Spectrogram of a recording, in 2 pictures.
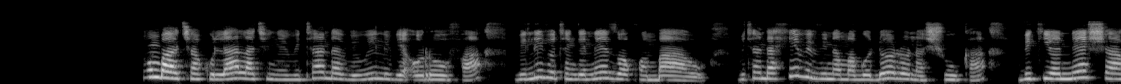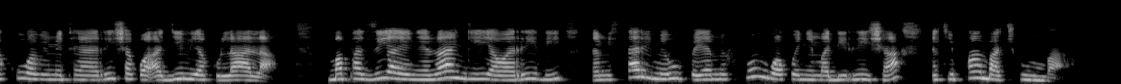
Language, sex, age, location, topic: Swahili, female, 18-24, Nairobi, education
